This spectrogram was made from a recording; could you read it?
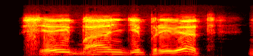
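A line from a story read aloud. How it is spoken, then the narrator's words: Sudden booming voice. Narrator (Russian): неожиданно прогремел голос со стороны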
